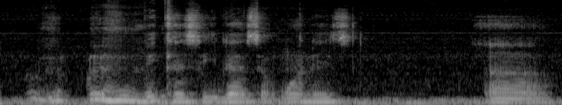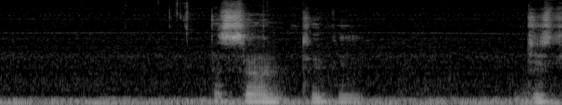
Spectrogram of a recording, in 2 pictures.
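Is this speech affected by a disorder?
Yes: cerebral palsy; speaks relatively well.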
